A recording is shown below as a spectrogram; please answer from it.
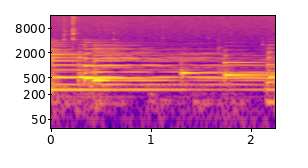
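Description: Soft, slow piano music: single notes and small chords struck every half second or so, each left to ring and fade.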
